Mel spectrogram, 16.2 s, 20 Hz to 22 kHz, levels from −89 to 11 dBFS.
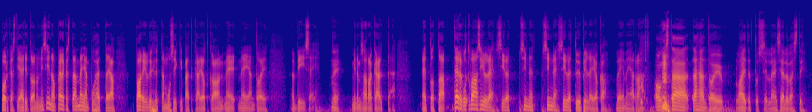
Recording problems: none

